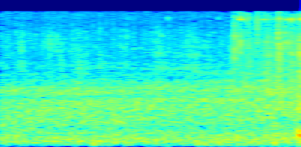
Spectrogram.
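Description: Steady street traffic noise heard from a moving bicycle, with faint rattling clicks near the end.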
